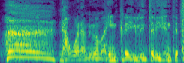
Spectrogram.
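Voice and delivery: Jacob marvels at his mother, soft amazement; amazed gasp. Acted.

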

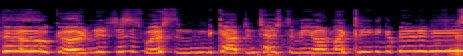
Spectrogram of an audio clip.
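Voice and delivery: high, frantic wail; panicked squeal. Acted. Barsher wails about the captain's cleaning test. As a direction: whine like a terrified cadet.

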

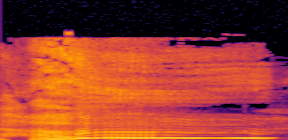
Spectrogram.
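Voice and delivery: mock howl. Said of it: "Like that?".

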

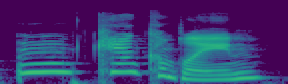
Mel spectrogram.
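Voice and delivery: high, slow "Mm, can't complain"; lightly mocked stock reply; mock glum reply. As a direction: parody a half-hearted answer.

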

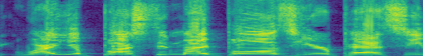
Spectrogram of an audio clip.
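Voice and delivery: put-on loud, high New York cop accent; New York cop accent yelled at a cohost; NYPD Blue cop accent. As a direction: bust his balls like a New York detective. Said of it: "I'm sorry I'm doing the accent".

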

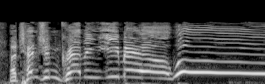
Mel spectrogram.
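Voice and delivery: high, whooping mock excitement; attention-grabbing announcement. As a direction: read the title as a showy yell, ending in a soaring whoop. Acts out the email's title.

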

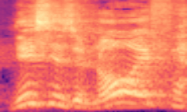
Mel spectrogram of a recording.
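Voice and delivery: laughing bad Australian "This is a knife", slipping Irish; mock Australian accent. Co-host joins the Dundee quote in a wobbly accent. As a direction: ham up the movie line, accent drifting. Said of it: "Irish or, like, Scottish accent".

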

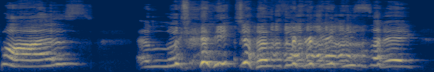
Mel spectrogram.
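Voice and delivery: high, laughing through the story; laughing tears into the words. Real, not acted. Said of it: "laughing so hard right now".

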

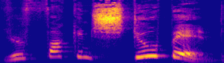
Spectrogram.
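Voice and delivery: high, slow, mock-exasperated squeal; mocking scorn. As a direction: scold them like a shrieking fed-up viewer, dragging it out. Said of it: "but you're also like".

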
